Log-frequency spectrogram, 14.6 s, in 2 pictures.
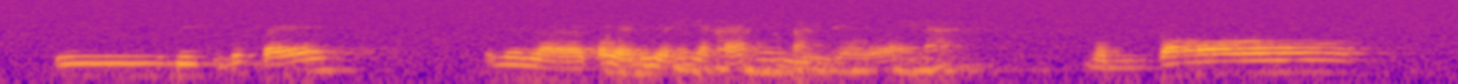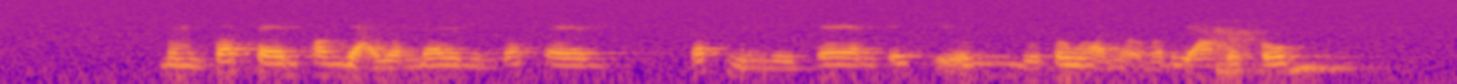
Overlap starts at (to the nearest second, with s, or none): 3 s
